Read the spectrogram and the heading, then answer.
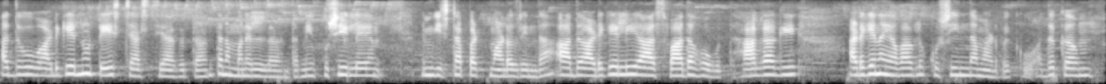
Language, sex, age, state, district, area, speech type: Kannada, female, 30-45, Karnataka, Koppal, rural, spontaneous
